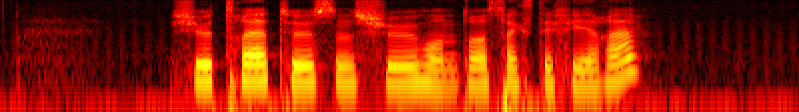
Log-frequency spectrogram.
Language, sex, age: Norwegian, female, 26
